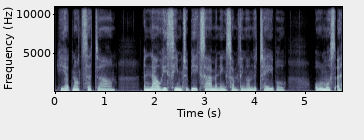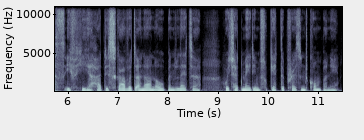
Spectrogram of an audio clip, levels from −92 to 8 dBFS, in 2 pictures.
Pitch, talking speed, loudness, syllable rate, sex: 180 Hz, 170 wpm, -18 LUFS, 5.5 syllables/s, female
